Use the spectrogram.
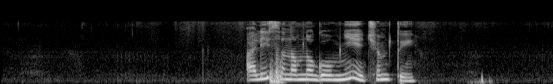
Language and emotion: Russian, angry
